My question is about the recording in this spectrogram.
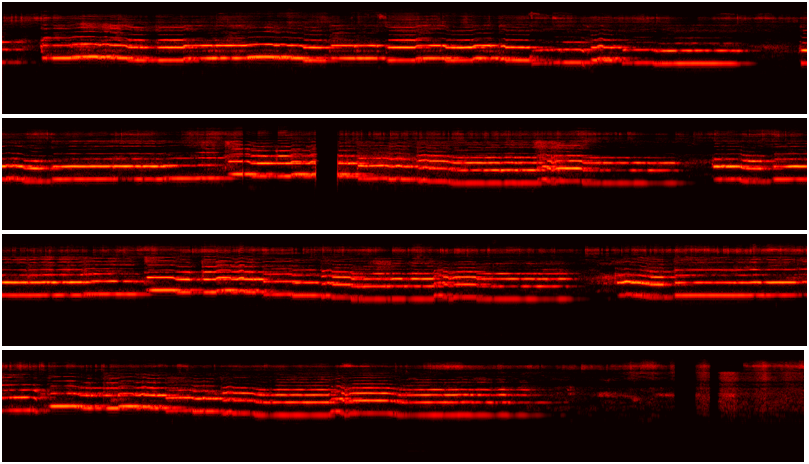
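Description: Solo bamboo flute (Bengali bashi) playing a slow, emotional melody, one note at a time in several phrases separated by short breaks for breath.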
